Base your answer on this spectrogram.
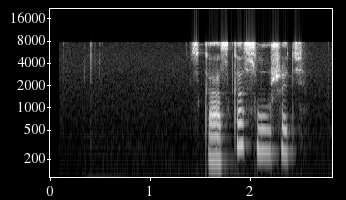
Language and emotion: Russian, positive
